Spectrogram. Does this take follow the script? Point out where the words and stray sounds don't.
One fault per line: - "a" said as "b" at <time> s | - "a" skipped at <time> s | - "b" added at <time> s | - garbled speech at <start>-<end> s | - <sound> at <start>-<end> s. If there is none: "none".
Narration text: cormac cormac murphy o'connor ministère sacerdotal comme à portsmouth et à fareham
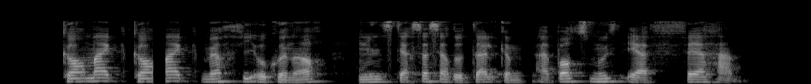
- dropout at 1.5-1.7 s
